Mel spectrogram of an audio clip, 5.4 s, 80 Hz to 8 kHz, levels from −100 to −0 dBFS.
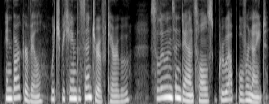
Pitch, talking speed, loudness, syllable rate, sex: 210 Hz, 165 wpm, -16 LUFS, 5.9 syllables/s, female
